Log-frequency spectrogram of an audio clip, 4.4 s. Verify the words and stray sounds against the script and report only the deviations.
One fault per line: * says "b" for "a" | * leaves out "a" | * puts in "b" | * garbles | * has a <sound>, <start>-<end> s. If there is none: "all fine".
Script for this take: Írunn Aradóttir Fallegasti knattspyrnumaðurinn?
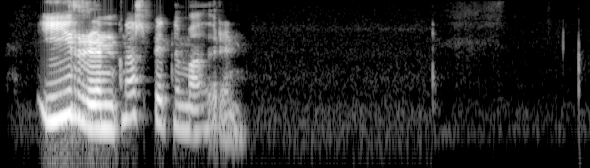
* leaves out "Aradóttir Fallegasti"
